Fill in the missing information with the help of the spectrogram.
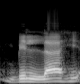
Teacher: اللہ کا لام یہاں پر باریک پڑھا جائے گا زیر کی وجہ سے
